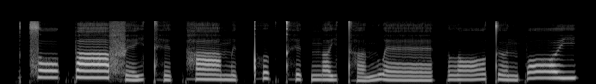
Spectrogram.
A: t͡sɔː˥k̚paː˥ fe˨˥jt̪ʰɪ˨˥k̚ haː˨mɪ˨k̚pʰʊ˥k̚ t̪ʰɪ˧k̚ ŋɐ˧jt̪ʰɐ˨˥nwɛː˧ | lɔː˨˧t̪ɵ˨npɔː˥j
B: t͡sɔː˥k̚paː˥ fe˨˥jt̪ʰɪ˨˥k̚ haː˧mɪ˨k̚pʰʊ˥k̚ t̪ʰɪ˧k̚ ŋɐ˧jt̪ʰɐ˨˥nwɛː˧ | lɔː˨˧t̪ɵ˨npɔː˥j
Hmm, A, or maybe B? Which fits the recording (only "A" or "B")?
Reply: B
